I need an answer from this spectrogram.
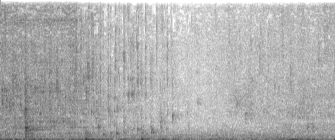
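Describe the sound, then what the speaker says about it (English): Water running and draining through newly installed bathroom plumbing during a repipe, a steady gurgling wash of flow heard close up without talk. "That's the sound of a fresh drain."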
